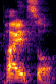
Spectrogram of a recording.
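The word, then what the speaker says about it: Pitezel: How did we decide to pronounce that? – I think we decided Peitzel.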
